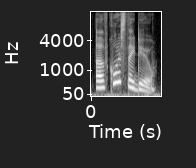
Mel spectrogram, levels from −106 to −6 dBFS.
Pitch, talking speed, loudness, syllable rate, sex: 255 Hz, 170 wpm, -15 LUFS, 4.5 syllables/s, female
